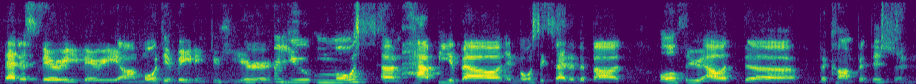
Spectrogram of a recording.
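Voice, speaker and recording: A young man hosts an interview over a video call. He speaks haltingly, full of fillers and restarts. His voice is somewhat high, with a faint hiss of noise behind him. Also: a bit bright, rough recording. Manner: halting, with many fillers and repeats. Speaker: host, interviewer. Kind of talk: online interview. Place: indoor room.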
